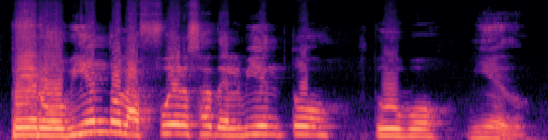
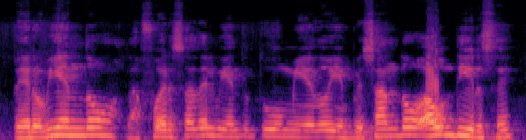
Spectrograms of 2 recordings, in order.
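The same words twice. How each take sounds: First: "Pero viendo la fuerza del viento, tuvo miedo" read very slowly and loud, stretching "viendo"; slow dramatic reading. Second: Said in the usual way. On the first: Shown as a demonstration. Preacher reads the verse slowly to the congregation, dramatic. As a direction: draw out "viendo" and the whole line slowly.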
